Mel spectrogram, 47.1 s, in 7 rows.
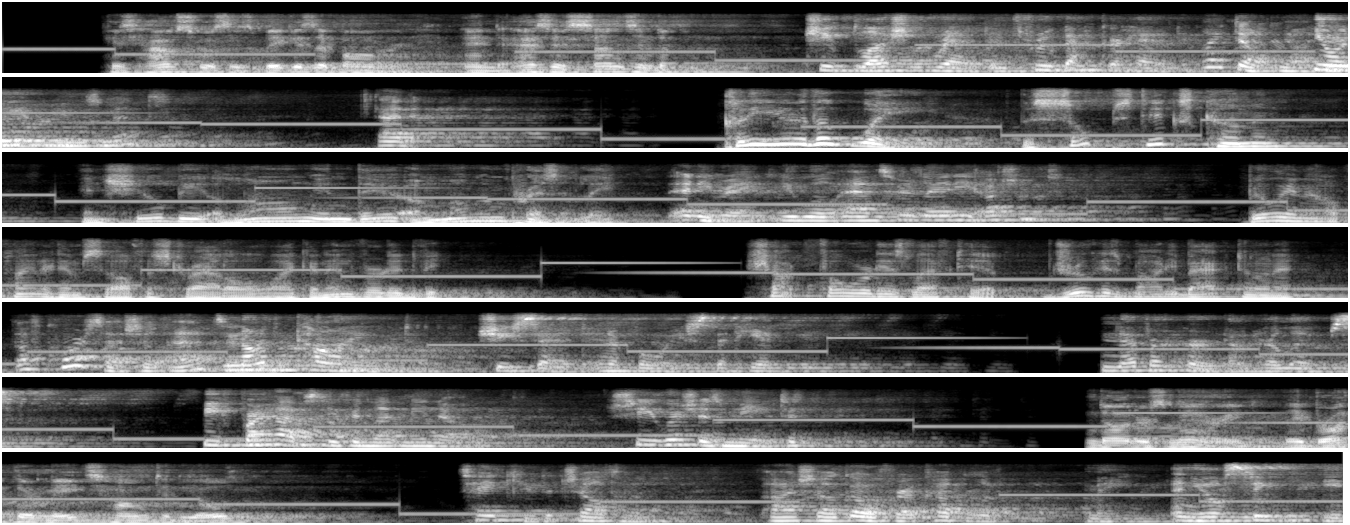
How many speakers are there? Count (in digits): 4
